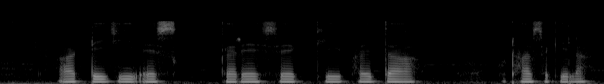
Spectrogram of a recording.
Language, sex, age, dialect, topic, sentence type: Magahi, male, 60-100, Western, banking, question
